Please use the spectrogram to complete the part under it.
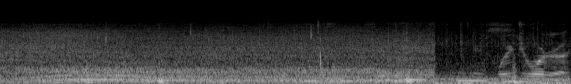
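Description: Rain falling on an outdoor construction site during a concrete slab pour in El Centro, California, a steady close hiss with faint scattered drips and low rumbles, and no speech over it.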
